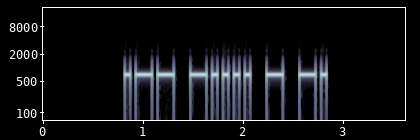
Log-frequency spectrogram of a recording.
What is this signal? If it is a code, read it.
Morse code, heard as a keyed tone, about 22 wpm, 700 Hz. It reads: W6TN
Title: Easy Call Signs - 22wpm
